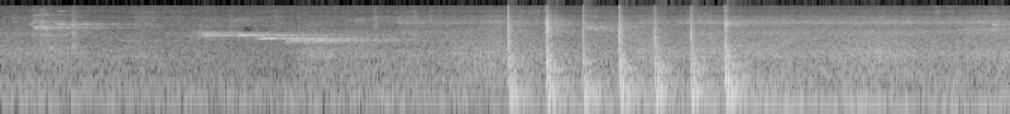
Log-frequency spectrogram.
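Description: Rubber mallet tapping a rubber edge-guard strip onto a car door's edge: seven quick knocks in about a second and a half, a little past halfway through.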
